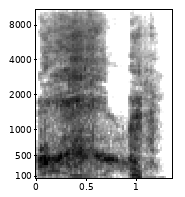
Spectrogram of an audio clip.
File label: Attack; TR3; Willard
